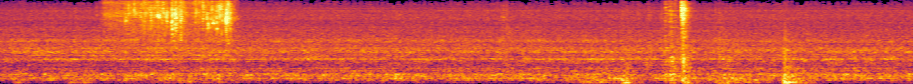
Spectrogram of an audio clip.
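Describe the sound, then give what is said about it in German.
Water runs steadily from a kitchen tap in a continuous hiss while someone cooks, with a brighter splashing surge early on and a couple of short clinks near the end. No one speaks. “Na, derweil noch gar nicht so viel, also ich brauche einmal Wasser. Wasser jede Menge, Käse haben wir schon.”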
